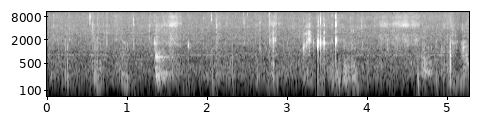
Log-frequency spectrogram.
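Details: A pug eating candy, making soft irregular clicks and smacking chewing sounds close by.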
